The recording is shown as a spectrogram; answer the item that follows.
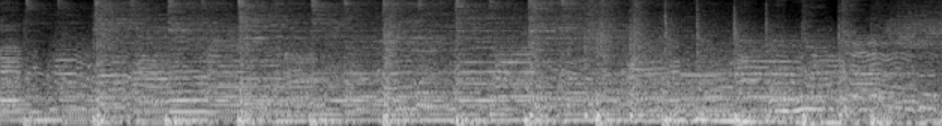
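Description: Live rock band playing: electric guitars over a steady drum beat, an instrumental stretch with no clear vocal line.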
